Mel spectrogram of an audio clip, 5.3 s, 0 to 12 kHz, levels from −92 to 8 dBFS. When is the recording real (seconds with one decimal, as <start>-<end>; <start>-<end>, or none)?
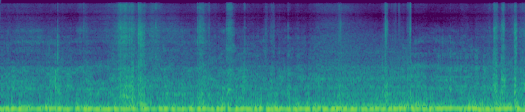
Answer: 3.2-4.0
